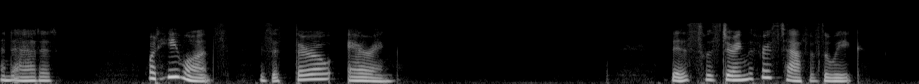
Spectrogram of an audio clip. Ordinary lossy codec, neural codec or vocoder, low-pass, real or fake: Opus, 24 kbps; none; 7.2 kHz; real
